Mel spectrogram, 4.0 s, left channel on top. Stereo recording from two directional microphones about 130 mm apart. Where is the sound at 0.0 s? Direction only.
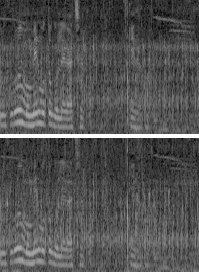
Centre (ahead or behind).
